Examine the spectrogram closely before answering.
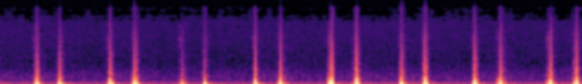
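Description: Heartbeat sound effect: a steady double thump, lub-dub, repeated eight times at a bit more than one beat a second, over a faint low hum.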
